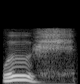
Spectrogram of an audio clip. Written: whoosh

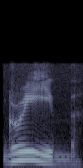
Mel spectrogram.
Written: grebe

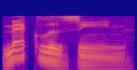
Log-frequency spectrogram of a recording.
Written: meclizine

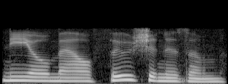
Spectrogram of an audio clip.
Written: neo-Malthusianism

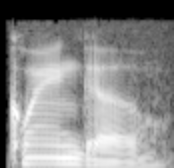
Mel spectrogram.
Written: quango

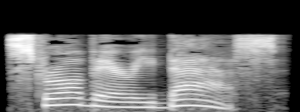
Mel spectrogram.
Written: strawberry bass

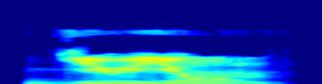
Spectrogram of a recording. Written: guyon

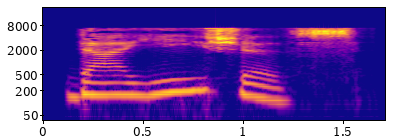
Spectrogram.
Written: diecious

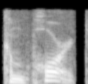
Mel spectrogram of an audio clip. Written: comport

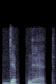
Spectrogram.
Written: dipnet

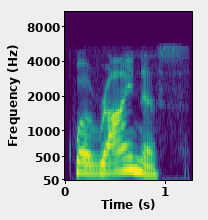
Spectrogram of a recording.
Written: Quirinus

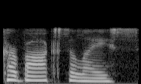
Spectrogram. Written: carboxylase

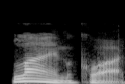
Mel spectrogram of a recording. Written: limequat

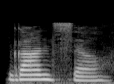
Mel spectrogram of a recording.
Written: gonsil

